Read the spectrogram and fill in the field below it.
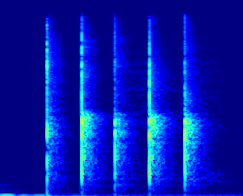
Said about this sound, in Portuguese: Palmas para mim.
